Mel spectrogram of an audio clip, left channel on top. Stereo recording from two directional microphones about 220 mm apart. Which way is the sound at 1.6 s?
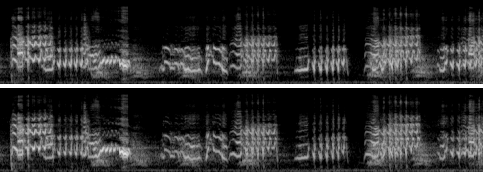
5° left (ahead or behind).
